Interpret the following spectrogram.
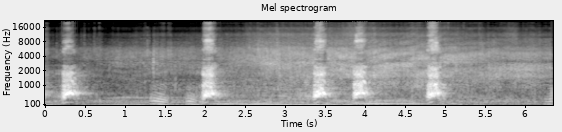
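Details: A big young Gampr, found straying in Abovyan, Armenia, barks five times at uneven intervals over several seconds, the sharp barks standing out above a low background hum and faint human voices.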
